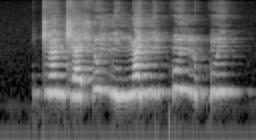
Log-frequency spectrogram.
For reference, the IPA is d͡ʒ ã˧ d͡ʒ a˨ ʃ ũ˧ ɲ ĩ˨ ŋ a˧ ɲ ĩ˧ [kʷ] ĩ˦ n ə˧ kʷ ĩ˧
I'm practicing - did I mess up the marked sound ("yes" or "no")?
no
